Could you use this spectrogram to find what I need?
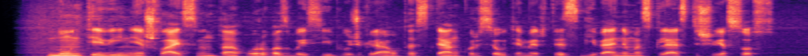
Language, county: Lithuanian, Alytus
